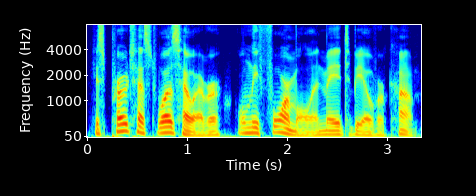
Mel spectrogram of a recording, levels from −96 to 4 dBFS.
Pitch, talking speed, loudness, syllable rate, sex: 110 Hz, 195 wpm, -19 LUFS, 6.1 syllables/s, male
